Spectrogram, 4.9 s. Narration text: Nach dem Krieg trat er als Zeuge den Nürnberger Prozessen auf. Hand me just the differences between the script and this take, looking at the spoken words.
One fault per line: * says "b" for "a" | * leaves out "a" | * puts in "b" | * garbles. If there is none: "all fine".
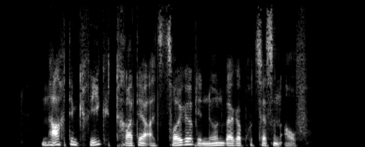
all fine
